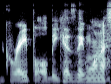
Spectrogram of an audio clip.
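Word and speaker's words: Grāpple: It has a little thing underneath that's like, "Pronounce it like grape." And it's spelled out and it also tastes like a grape. Yeah. Now it makes sense that it would be pronounced grapel because they want to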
